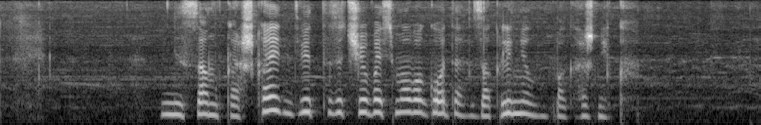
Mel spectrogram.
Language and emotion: Russian, neutral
